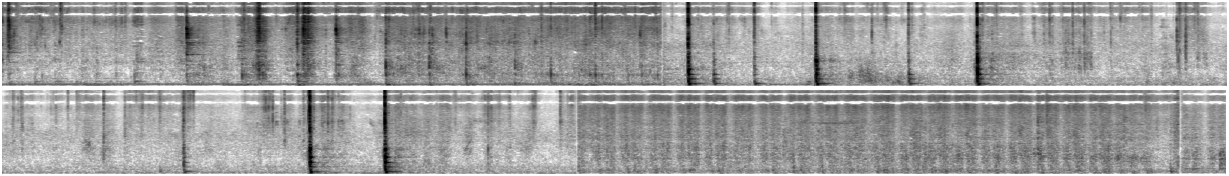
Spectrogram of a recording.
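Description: Egg-and-chive dumpling filling being stirred in a steel bowl, with light clicks. Then a hatchet chops branches on a stump in about nine sharp, irregular strikes, the loudest sounds here. Near the end comes the soft rubbing of a wooden rolling pin rolling out dumpling wrappers on a floured board.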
